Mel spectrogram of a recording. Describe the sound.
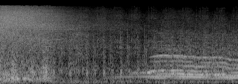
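A toy train whistle sounds: an opening hissing burst gives way to a steady, slightly wavering whistle tone held to the end.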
